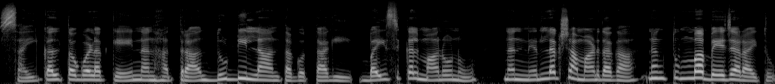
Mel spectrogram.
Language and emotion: Kannada, sad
